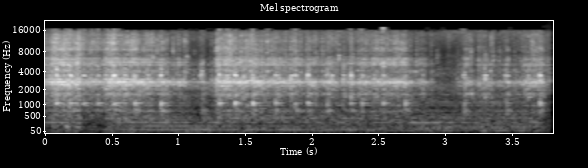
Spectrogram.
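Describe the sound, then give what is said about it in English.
A sewing machine runs steadily, stitching a piece of supple material, with a loud continuous whir and fast, regular ticking from the needle. “is sitting in front of a sewing machine, a piece of material in it.”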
